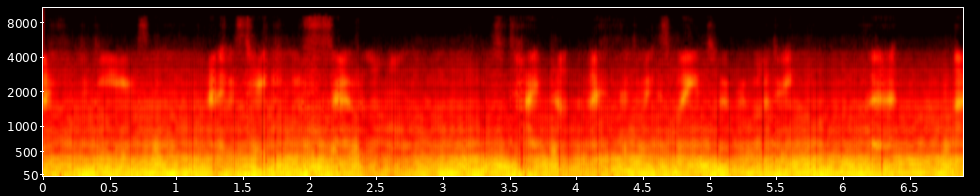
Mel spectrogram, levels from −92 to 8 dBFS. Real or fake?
fake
